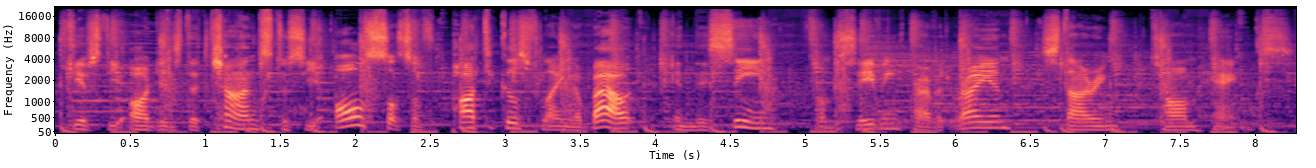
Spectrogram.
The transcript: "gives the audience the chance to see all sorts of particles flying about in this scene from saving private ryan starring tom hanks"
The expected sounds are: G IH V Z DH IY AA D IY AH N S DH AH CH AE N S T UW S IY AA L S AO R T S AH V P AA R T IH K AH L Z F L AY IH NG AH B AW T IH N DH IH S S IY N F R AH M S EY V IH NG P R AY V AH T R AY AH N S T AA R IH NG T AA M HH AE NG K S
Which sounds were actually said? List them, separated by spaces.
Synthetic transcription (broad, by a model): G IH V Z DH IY AA D IY AH N S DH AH CH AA N S T UW S IY AA L S AO T S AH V P AA T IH K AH L S F L AY IH NG AH B AW T IH N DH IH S S IY N F R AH M S EY V IH NG P R AY V AH T R AY AH N S T AA R IH NG T AA M HH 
